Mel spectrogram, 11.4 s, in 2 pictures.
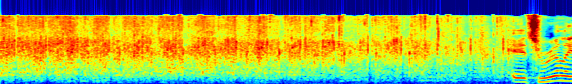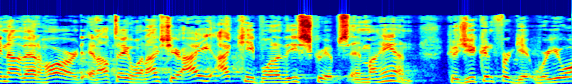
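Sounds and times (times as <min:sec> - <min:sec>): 
church congregation applauding: 0:00.0 - 0:06.1
speech: 0:05.1 - 0:11.4.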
